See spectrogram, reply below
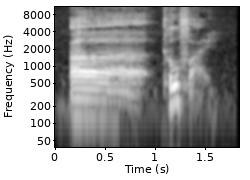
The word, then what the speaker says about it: Ko-fi: Ko-fi. – Kadashvi. – Kadashvi. Yes. K-O-F-I is where we're going.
